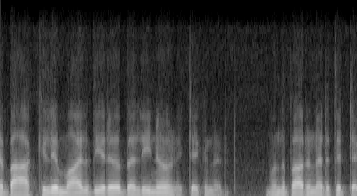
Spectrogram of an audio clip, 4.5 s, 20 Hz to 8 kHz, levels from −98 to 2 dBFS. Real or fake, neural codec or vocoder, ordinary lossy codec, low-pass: fake; codec, 16 kHz, 0.2 kbps, FocalCodec; Opus, 16 kbps; 7.2 kHz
